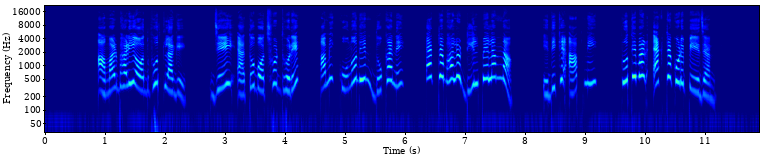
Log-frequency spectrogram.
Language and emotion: Bengali, disgusted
